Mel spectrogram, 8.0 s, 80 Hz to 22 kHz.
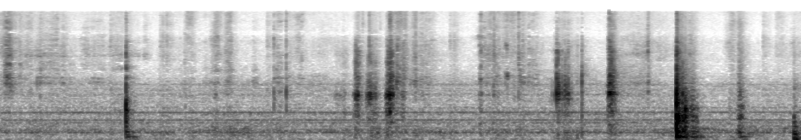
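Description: Hard plastic clicks and knocks as a 3D-printed battery adapter and a Bosch 18V battery pack are handled and set down on a workbench, in scattered taps with the loudest knock near the end. A faint steady hum runs underneath.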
